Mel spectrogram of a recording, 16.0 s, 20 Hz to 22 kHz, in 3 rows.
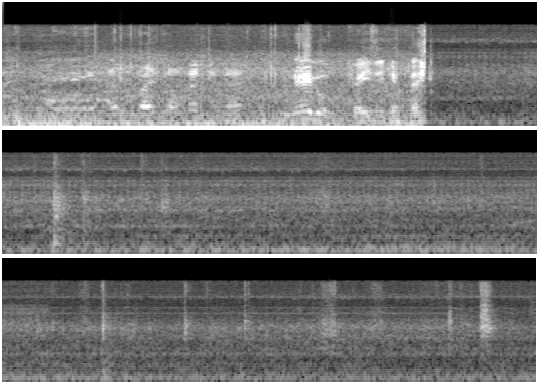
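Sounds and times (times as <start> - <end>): fuel pump humming: 0.0 - 16.0.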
